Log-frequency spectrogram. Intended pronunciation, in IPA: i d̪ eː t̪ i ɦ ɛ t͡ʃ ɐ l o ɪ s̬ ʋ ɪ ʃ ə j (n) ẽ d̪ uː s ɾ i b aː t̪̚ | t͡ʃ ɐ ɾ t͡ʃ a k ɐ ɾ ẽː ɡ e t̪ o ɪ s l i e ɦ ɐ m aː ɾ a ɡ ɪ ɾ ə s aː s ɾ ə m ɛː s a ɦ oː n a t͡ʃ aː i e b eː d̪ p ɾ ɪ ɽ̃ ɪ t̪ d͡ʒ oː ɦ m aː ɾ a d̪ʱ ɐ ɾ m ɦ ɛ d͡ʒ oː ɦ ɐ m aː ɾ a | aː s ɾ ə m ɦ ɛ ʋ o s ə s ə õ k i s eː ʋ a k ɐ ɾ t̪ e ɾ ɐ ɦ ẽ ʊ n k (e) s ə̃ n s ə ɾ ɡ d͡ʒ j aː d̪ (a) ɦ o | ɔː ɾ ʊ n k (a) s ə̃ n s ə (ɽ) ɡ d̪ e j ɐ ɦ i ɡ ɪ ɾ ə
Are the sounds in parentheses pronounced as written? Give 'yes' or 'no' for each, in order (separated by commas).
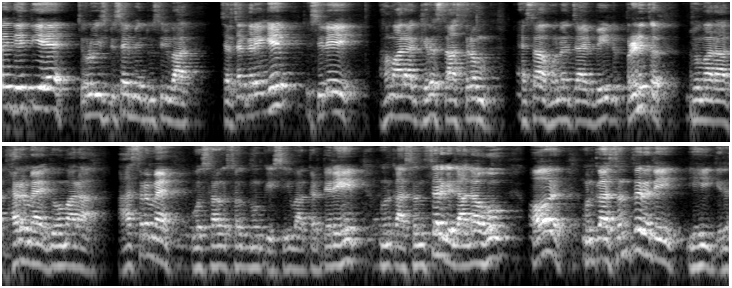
no, no, yes, yes, no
